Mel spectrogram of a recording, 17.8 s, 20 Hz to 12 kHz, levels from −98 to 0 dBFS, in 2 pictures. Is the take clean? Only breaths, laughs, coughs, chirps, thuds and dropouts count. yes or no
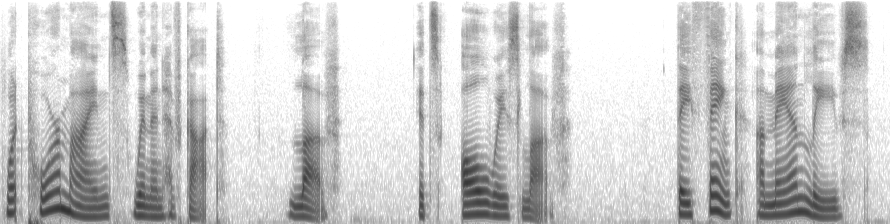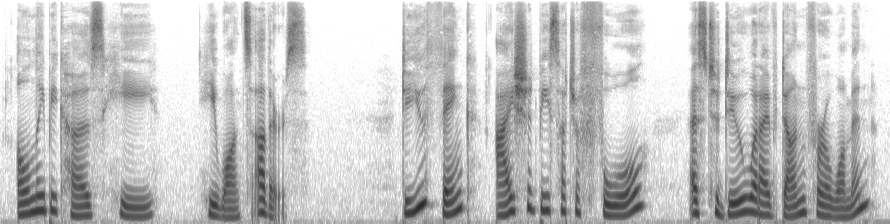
yes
